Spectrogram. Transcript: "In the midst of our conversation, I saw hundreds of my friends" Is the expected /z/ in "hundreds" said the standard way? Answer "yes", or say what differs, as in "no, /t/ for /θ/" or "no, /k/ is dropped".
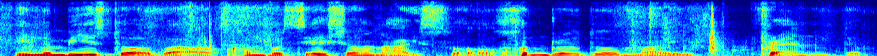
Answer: no, /z/ is dropped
